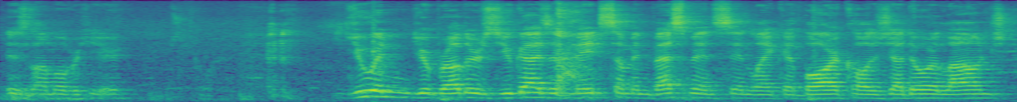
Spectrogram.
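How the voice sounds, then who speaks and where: A male reporter asks questions at a press interview. His pitch is average for a man. The sound is roomy, with clear echo around the voice. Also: little pitch movement, measured pace, darkish tone, slight background noise.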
